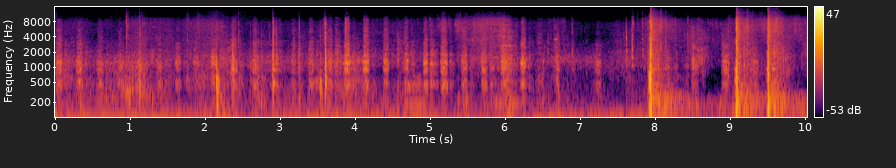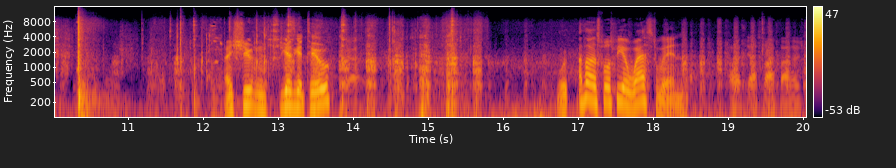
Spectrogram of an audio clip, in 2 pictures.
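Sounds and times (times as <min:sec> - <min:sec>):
dog panting: 0:00.0 - 0:20.0
shotgun shots: 0:07.9 - 0:11.0.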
